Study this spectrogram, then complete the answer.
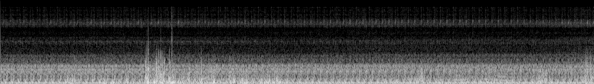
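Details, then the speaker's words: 2017 Ural cT sidecar motorcycle on the interstate: a rough, uneven hammering beat under wind and road roar with the check engine light on. It suddenly lost much power, limping at about 30 mph. "and going at this point but it had definitely lost a lot of power"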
